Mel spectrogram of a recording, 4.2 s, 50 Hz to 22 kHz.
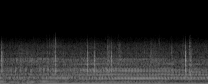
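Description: Kia Sportage 4x4 engine running steadily under load, heard from inside its cabin, as it crawls up a snowy off-road track. A few sharp clicks and knocks cut through the engine sound, the loudest one near the end.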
